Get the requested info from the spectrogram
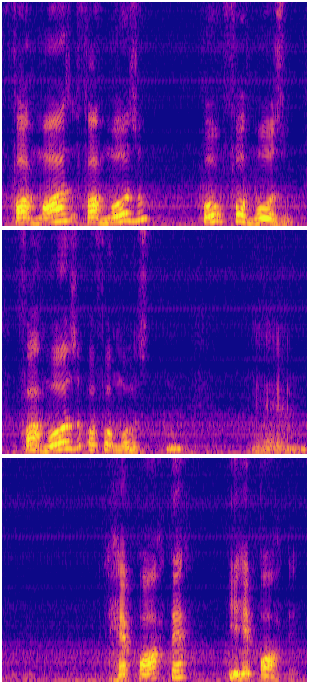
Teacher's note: As vogais médias abertas e fechadas se neutralizam, ou seja, elas perdem o caráter distintivo, podendo ocorrer uma ou outra sem alteração da forma linguística, ou seja, do fonema.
